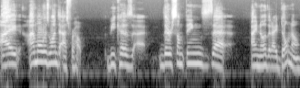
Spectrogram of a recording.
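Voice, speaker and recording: In an American accent, a woman with an unremarkable speaking voice speaks at a moderate pace with fairly even intonation. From Imperial Valley, Southern California (US-Mexico border). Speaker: high school athletic director and PE teacher. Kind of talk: casual interview. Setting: brewery.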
